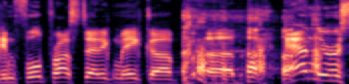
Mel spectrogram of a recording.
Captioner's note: laughter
